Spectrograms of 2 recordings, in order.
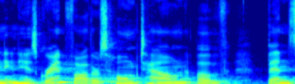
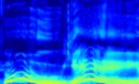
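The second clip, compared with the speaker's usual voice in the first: excited; 7 semitones higher, 3 dB louder than usual. Real, not acted. Audience raising hands for library cards.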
